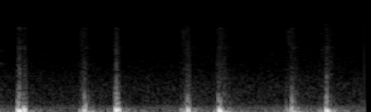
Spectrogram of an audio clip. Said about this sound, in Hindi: मैं मैं मैं डर रहा था दिल की धड़कन तेज हो रही थी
